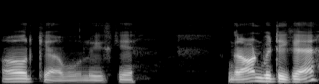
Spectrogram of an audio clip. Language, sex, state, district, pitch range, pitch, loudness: Hindi, male, Chhattisgarh, Balrampur, 95-135 Hz, 120 Hz, -17 LUFS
